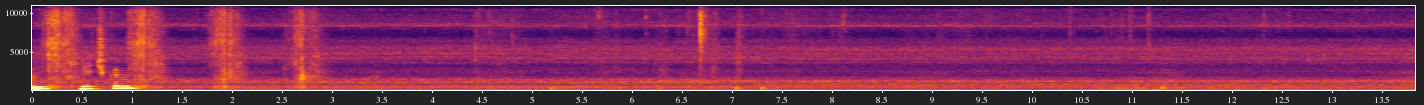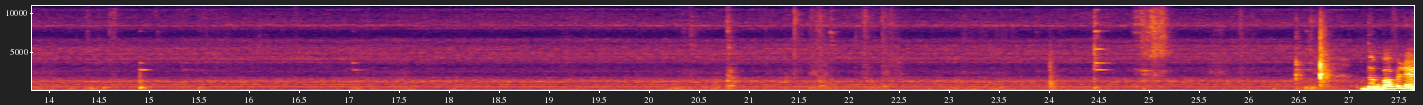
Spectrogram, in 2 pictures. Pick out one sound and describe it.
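A knife taps and scrapes on a plastic cutting board.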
